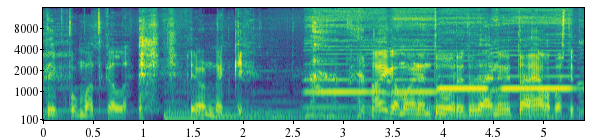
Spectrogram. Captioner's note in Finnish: naurua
